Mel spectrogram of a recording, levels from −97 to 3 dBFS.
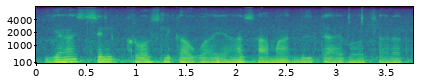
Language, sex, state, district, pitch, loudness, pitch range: Hindi, male, Uttar Pradesh, Lucknow, 105 Hz, -16 LUFS, 100-115 Hz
